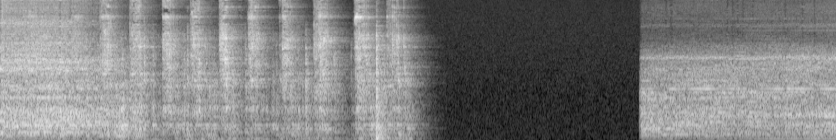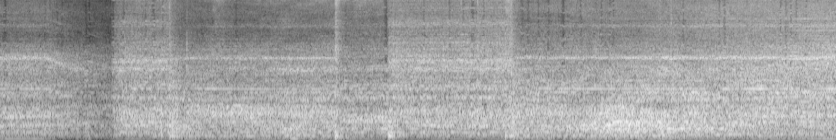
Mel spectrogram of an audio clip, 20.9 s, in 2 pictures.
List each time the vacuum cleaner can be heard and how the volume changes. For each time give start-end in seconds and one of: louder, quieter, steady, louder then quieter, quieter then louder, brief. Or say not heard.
0.0-1.9 brief
8.0-20.8 louder.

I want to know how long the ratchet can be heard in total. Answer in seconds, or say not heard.
5 s.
